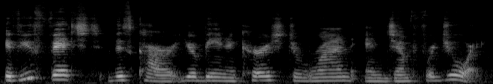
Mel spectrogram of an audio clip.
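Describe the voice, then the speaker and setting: A woman giving a spiritual card reading to camera, speaking slowly and reflectively and reading card meanings aloud. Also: lowish voice. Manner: slow, reflective, reads card text aloud. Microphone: camera mic.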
